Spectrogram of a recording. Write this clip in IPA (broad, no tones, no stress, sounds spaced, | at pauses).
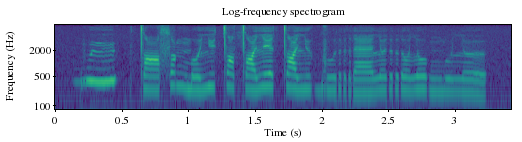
b w ʉ | t ɑ sˤ ɵ ŋ͡m o lʲ ʉ t ʉ tˤ u lʲ æ t ɑ lʲ u ɡ u r æ l ɵ r o l o ŋ͡m u l ɵ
